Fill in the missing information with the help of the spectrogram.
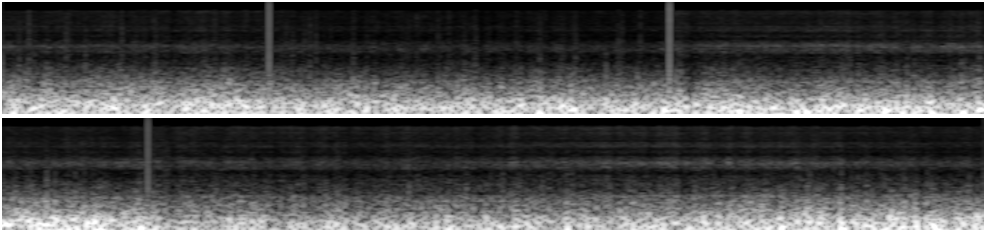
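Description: Wind buffeting the microphone of a motorcycle moving at road speed: a loud, steady low rumble, with a few faint clicks.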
